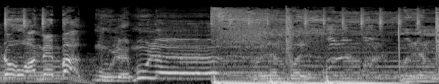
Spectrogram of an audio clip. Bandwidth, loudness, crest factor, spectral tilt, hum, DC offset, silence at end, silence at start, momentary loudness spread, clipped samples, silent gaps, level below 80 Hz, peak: 16 kHz; -16 LUFS; 12 dB; -4 dB/octave; none; under 0.1%; 0 s; 0 s; 5 LU; under 0.1%; none; -16 dBFS; -2 dBFS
